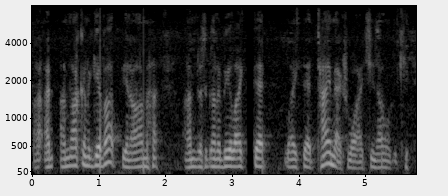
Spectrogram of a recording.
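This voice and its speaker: A man's somewhat breathy, fairly high voice with a dark, mellow tone, ordinary pitch variation and a fairly quick pace. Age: 80s+. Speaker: business executive and author. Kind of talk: interview. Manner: animated.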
